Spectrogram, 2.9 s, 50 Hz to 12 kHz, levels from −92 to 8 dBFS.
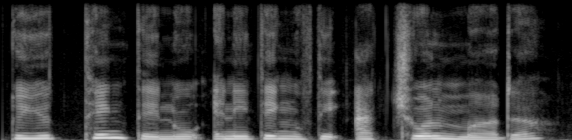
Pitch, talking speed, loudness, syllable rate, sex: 195 Hz, 210 wpm, -16 LUFS, 5.7 syllables/s, female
